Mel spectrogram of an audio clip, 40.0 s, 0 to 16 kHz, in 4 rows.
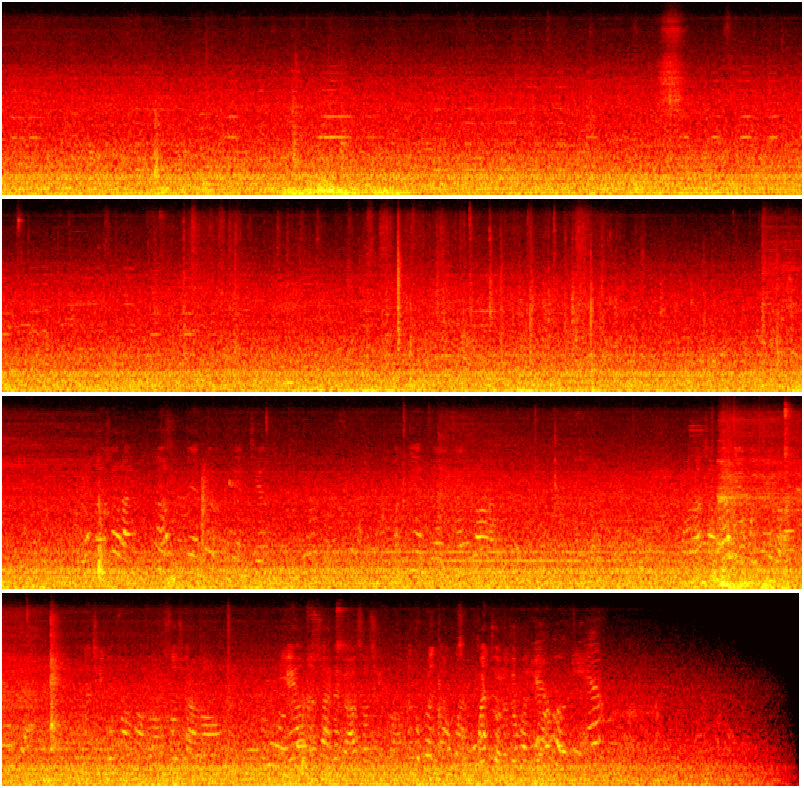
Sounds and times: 0.0s inside the Trains 39.9s

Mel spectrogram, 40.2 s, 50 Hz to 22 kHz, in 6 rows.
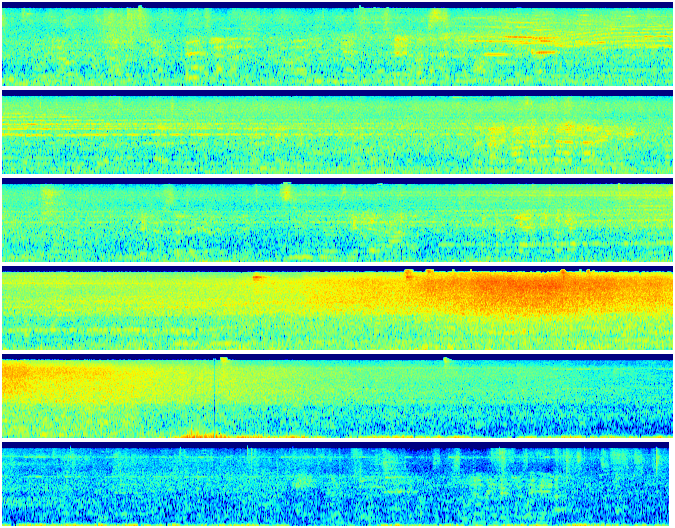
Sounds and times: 0.0s arrival of the train 40.2s
0.0s departure of the train 40.2s
0.0s voices of people talking 40.2s

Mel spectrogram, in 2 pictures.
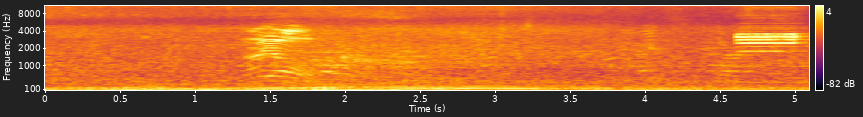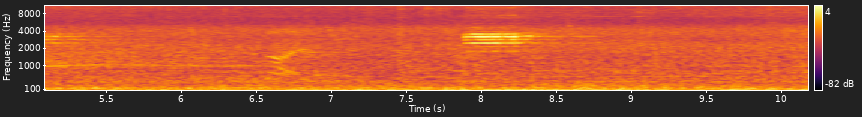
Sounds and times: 0.0s Walking through the streets 4.8s
0.0s Traffic Sound 10.1s

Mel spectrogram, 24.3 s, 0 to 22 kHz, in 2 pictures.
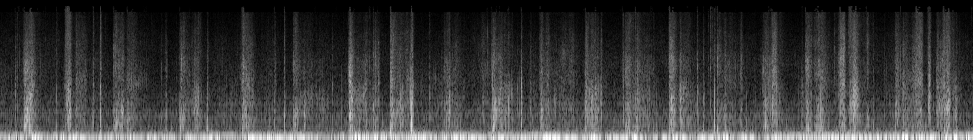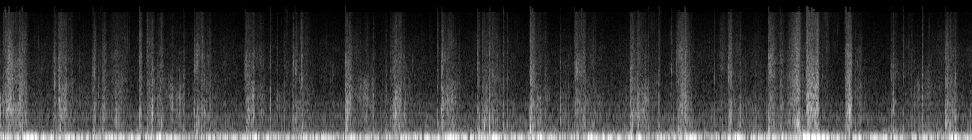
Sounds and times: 0.0s snow 24.3s

